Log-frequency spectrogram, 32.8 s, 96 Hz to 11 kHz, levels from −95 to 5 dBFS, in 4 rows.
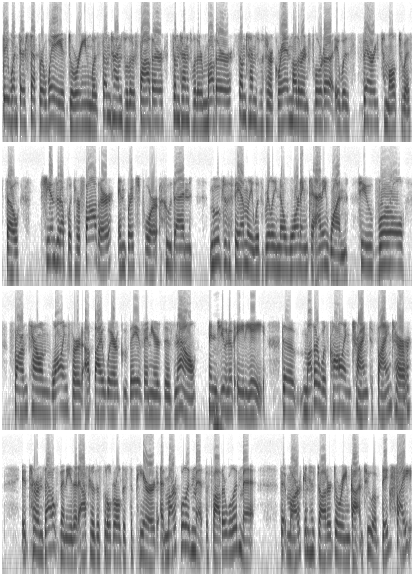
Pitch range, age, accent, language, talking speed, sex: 170-200 Hz, 30-49, American, English, 180 wpm, female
